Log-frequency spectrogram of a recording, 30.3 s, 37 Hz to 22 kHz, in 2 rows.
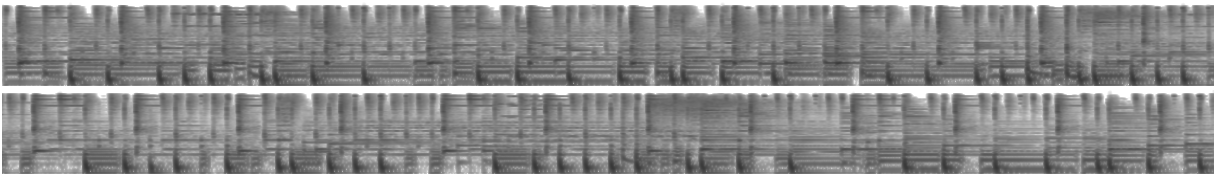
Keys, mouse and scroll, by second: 3.8-5.8 middle drag, 5.8-7.0 drag, 7.0 w, 8.2-10.0 drag, 9.0-10.1 right drag, 10.1-16.3 drag, 12.8 right click, 14.5 right click, 15.2 w, 16.4 w, 17.2 w, 20.2 click, 20.8 middle click, 21.0 middle click, 22.6 middle click, 22.6 c, 23.6-27.5 drag, 24.3 c.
